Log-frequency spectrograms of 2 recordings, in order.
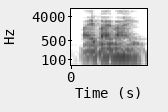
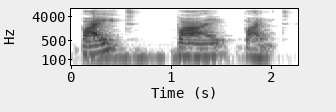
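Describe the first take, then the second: First: The phrase is said quickly and run together. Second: The phrase is said slowly and clearly. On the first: The name is hard to understand. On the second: The name is easy to understand.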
